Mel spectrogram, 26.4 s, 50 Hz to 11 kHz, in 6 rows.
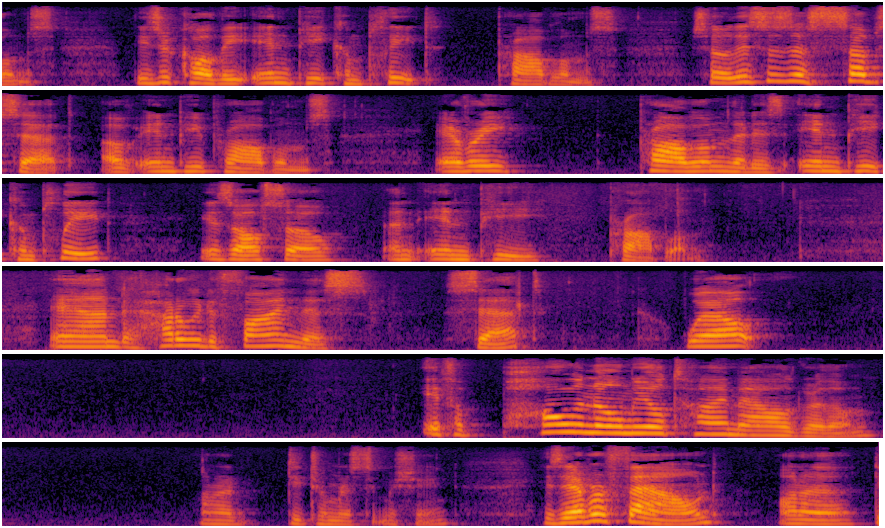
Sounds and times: Speech: 0.0s - 12.4s, 13.4s - 16.0s, 16.6s - 17.2s, 19.7s - 22.1s, 23.0s - 26.4s.

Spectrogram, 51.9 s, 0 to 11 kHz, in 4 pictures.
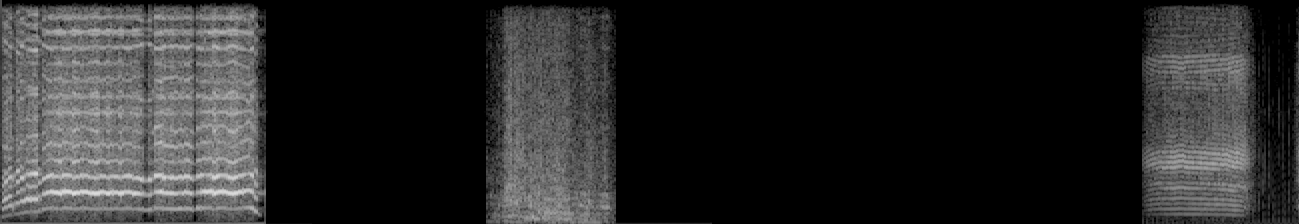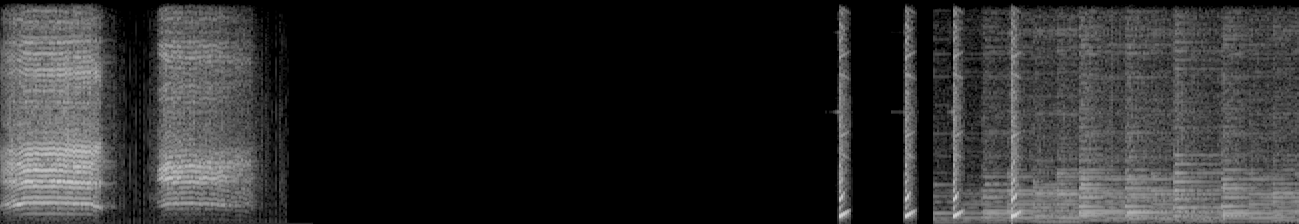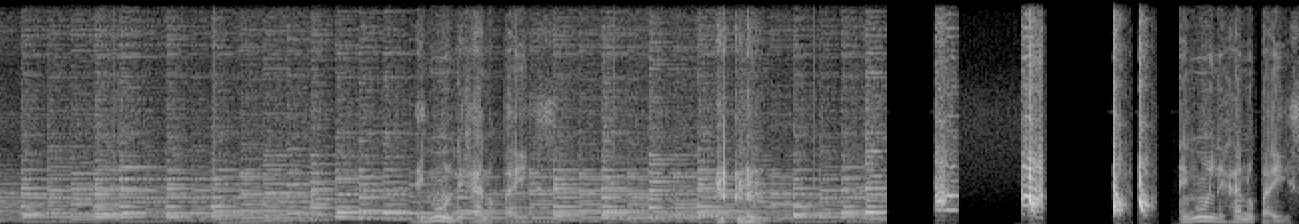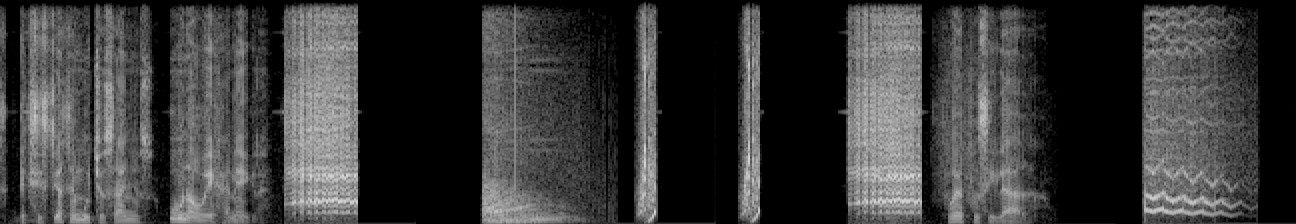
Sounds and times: Sheep: 11.4s - 15.6s, 41.8s - 42.6s, 47.4s - 48.2s
Music: 22.3s - 34.8s.

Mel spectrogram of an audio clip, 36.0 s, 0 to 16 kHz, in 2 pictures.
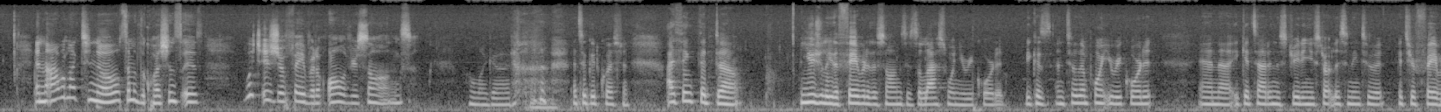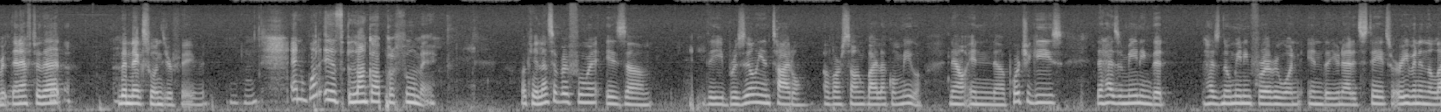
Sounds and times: Speech: 0.4s - 2.5s, 3.1s - 5.2s, 5.8s - 6.5s, 7.2s - 9.3s, 9.9s - 14.4s, 15.0s - 18.9s, 19.5s - 23.5s, 24.5s - 36.0s.

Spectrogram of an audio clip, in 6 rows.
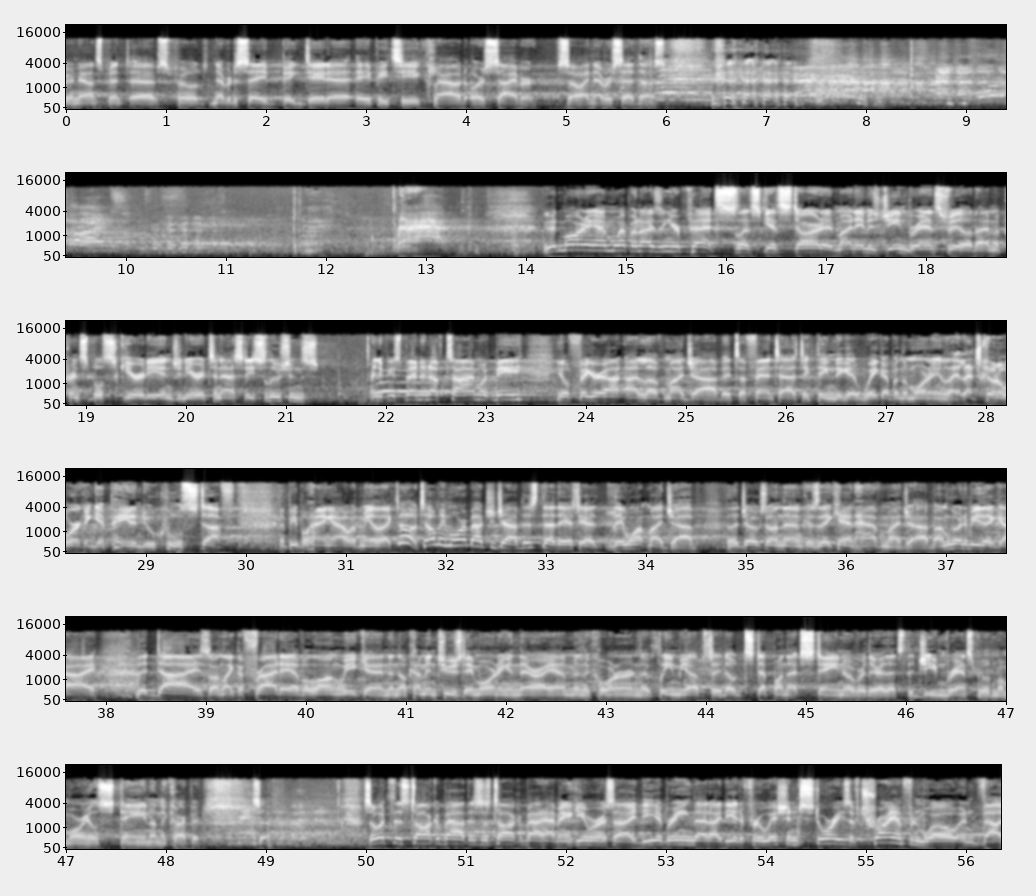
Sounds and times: Speech: 0.0s - 6.5s, 8.7s - 11.3s, 14.2s - 49.3s, 50.0s - 56.3s.

